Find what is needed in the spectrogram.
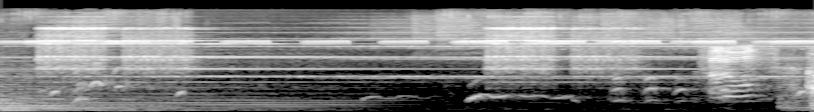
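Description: A telephone rings twice, the first ring about a second long and the second nearly two seconds, over a steady chirping of crickets. A low music drone fades out in the first second or so, and a voice begins just before the end.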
